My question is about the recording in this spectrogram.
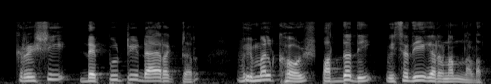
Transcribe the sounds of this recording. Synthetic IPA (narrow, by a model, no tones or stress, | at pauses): kriʂiɖe̞pjuʈːiɖɐjɾek̚ʈɐr | ʋimɐlkʰoːʂpɐd̪ʱːɐðiʋiɕɐðiːɣɐɾɐɳɐmnɐ̰ɽɐt̪ːu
